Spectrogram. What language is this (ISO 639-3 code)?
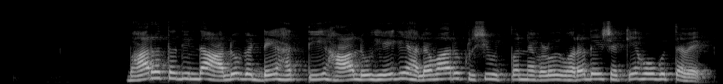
kan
